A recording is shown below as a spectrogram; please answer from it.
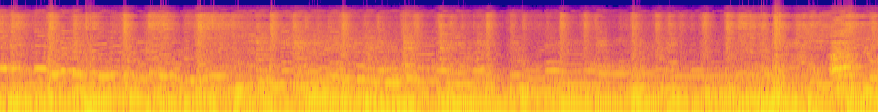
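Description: Live blues band playing an instrumental break: electric guitar over bass and a steady drum beat.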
